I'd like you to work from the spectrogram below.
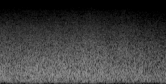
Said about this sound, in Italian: Le onde del mare possono fare tante cose. Possono cullarci, magari mentre siamo sdraiati su un materassino gonfiabile, oppure le onde possono far cappottare un'imbarcazione, speriamo non la nostra.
